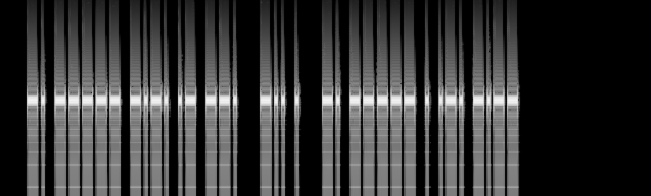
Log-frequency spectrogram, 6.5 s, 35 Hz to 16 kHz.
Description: Morse code, heard as a keyed tone, about 36 wpm, 700 Hz. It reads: N0CAG DE N0ERY
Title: USA Callsign DE Callsign - 5 Characters - 35wpm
